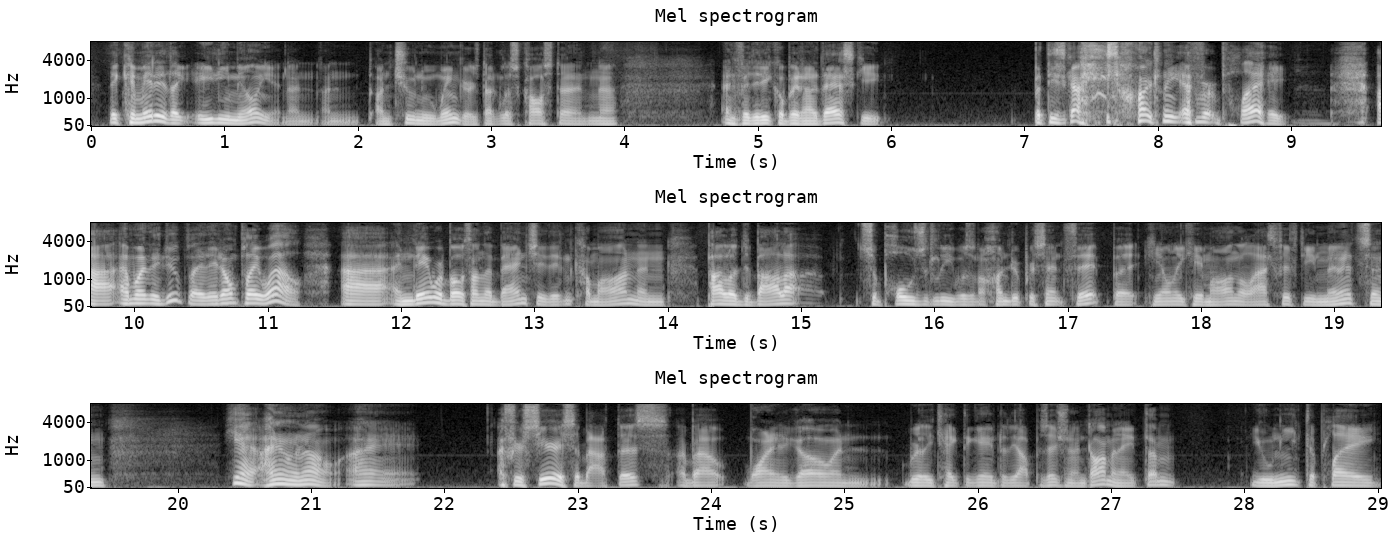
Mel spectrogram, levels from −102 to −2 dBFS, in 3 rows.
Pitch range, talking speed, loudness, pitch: 100-125 Hz, 195 wpm, -21 LUFS, 110 Hz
